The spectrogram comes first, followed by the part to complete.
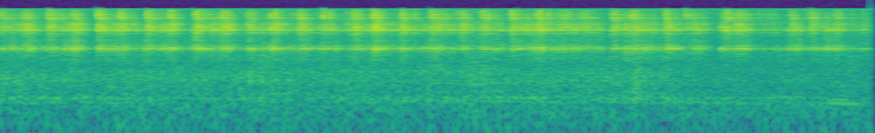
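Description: Rapid, even metallic jingling, like small bells being shaken, going on steadily at a quick shaking rhythm.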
